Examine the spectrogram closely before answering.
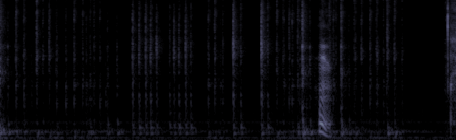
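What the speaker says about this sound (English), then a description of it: "Sorry, I've been typing and replying to you" Rapid, uneven clatter of keys on a computer keyboard, typed in bursts with brief pauses, close and moderately loud, with one sharper knock near the end and a low room hum underneath.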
